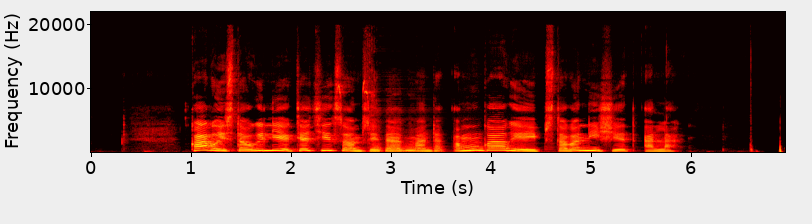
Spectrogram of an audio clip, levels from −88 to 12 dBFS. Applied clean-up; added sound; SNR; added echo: neural mask model RNNoise.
